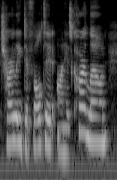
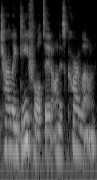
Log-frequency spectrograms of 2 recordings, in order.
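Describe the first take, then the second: First: It uses the General American stress pattern. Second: It uses the Southern American stress pattern. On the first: The speaker calls it right. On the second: The speaker calls it wrong.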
